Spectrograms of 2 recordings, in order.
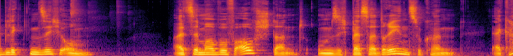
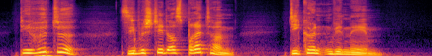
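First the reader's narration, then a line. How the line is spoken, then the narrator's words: Called out. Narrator (German): Der Maulwurf rief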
